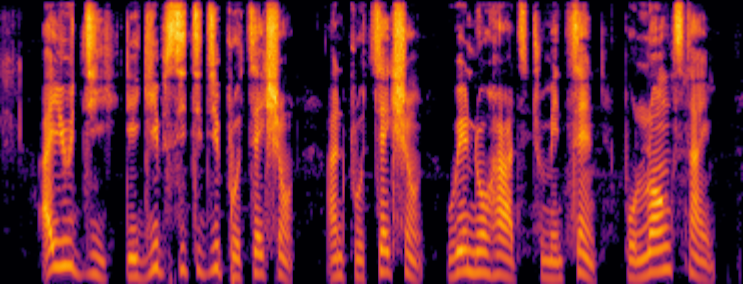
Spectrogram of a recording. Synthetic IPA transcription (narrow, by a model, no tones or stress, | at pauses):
ʔa̰judid̥eɡivsitidipʰɹotʰɛkʃɔ̃n | ʔã̰npʰɹotʰɛkʃɔ̃n | wenoɦatstʰumẽntʰẽn | fɔlɔ̃ŋtʰãɪ̃m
